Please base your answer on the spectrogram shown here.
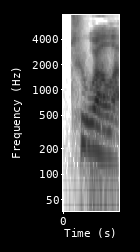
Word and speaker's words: Tooele: a healing center in tooele is that how i say it right uh-huh tuala utah i've been to it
